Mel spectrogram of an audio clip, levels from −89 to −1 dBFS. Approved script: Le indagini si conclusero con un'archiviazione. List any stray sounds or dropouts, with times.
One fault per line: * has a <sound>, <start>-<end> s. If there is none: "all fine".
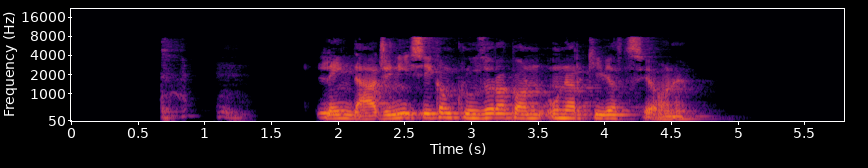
* has a throat clearing, 0.7-1.4 s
